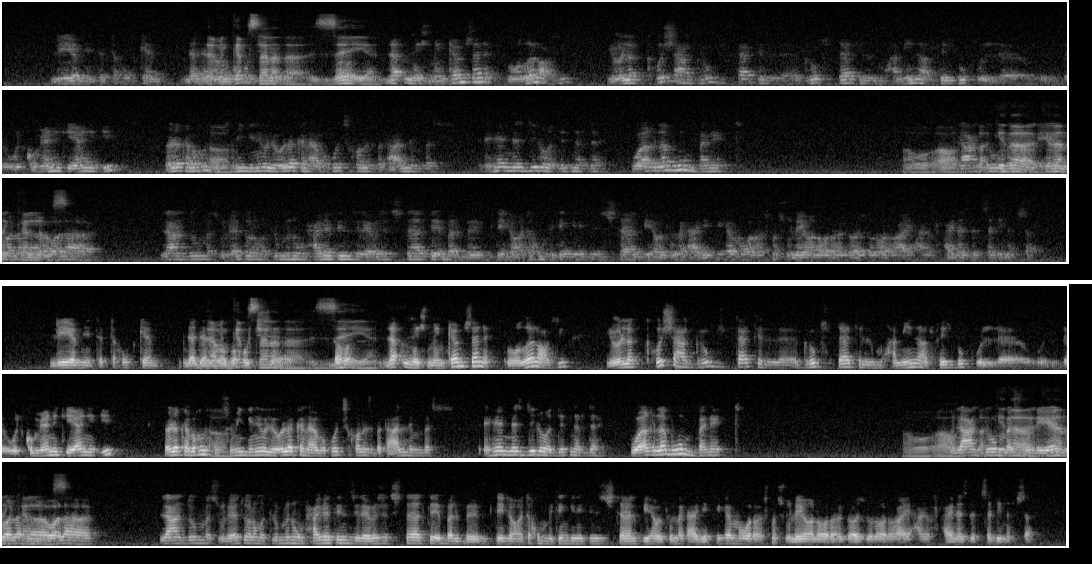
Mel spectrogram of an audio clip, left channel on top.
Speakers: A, on the right; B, in the centre.
A: ليه يا ابني انت بتاخد كام لا ده
B: ده
A: انا
B: من
A: ما باخدش
B: كام سنة ده ازاي
A: لا
B: يعني
A: لا مش من كام سنة والله العظيم يقول لك خش على الجروبز بتاعت الجروبز بتاعت المحامين على الفيسبوك وال وال والكوميونتي يعني دي يقول لك انا باخد
B: اه
A: 500 جنيه واللي يقول لك انا ما باخدش خالص بتعلم بس إيه هي الناس دي اللي ودتنا في داهية واغلبهم بنات
B: اه
A: لا
B: اه
A: عندهم
B: لا كده
A: مسؤوليات
B: كده نتكلم
A: ولا ولا
B: الصراحة
A: لا عندهم مسؤوليات ولا مطلوب منهم حاجة تنزل يا باشا تشتغل تقبل ب 200 لو هتاخد 200 جنيه تنزل تشتغل بيها وتقول لك عادي كده كده ما وراهاش مسؤولية ولا وراها جواز ولا وراها اي حاجة في الحياة نازلة تسلي نفسها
